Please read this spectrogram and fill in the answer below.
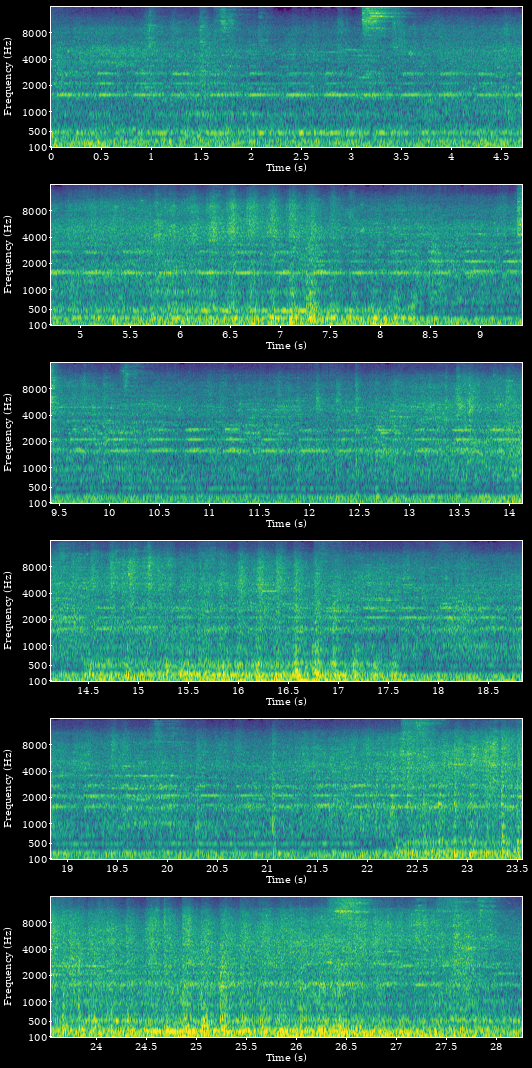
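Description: Double-stack intermodal freight train's well cars rolling past at speed: steady wheel-on-rail rumble with clickety-clack, swelling louder and softer a few times as the cars go by, with a faint steady ringing tone above it.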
